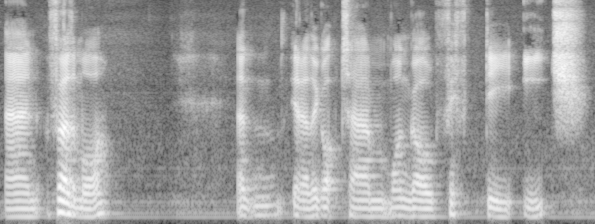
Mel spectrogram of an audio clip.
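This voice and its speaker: A British game master and host of a tabletop role-play gives a casual, rambling session recap, wry and chatty, frequently breaking off mid-thought. His voice is fairly low, bright and forceful, delivered slowly with fairly even intonation.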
